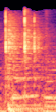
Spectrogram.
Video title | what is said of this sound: Penjelasan Joran Besutan Bambu Cendani dan Bagaimana Cara Merawatnya! | jika suaranya nyaring dan kering artinya bambu itu lebih tua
